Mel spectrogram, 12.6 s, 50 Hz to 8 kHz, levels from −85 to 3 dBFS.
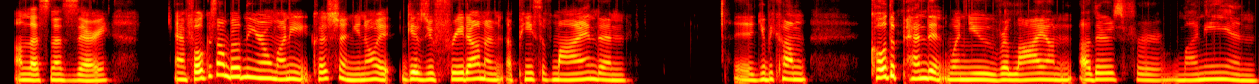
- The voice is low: No, high, 220 Hz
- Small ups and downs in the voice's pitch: Yes, narrow, 2.3 semitones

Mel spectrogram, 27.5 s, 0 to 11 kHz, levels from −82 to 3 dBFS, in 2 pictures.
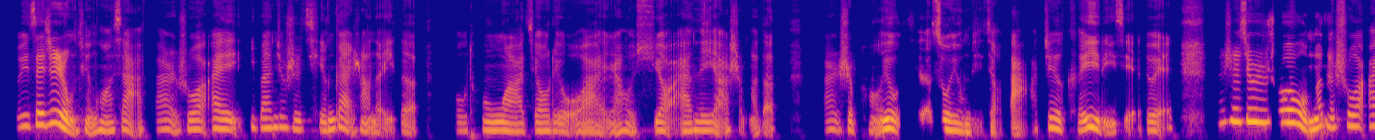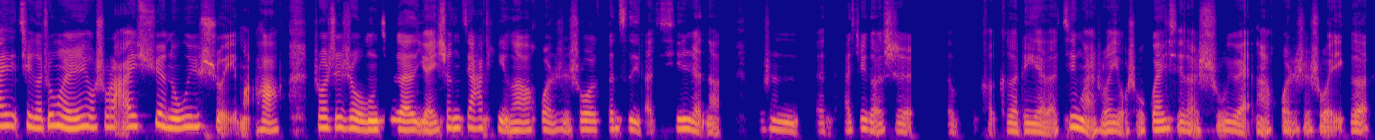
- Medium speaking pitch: Yes, medium, 170 Hz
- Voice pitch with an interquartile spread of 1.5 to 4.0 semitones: No, average, 4.9 semitones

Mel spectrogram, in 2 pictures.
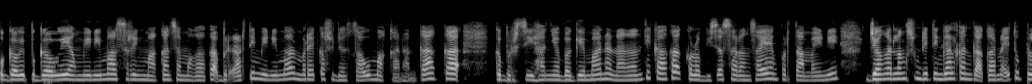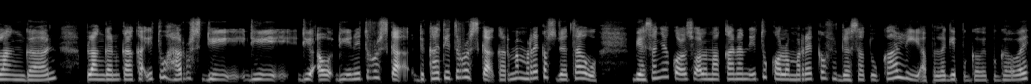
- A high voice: Yes, high, 230 Hz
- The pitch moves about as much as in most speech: Yes, average, 3.0 semitones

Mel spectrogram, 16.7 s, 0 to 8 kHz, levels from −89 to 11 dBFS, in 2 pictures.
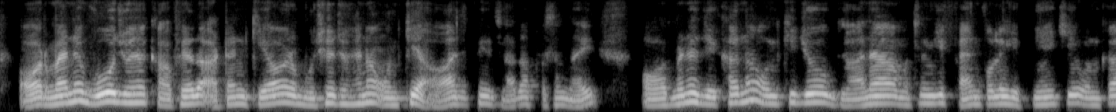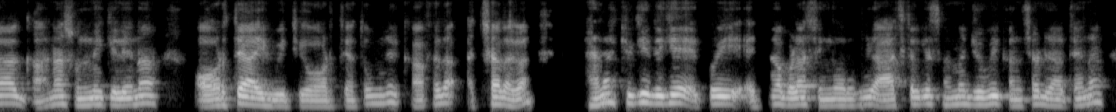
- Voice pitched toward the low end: No, medium, 145 Hz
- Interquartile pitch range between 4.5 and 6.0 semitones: No, average, 3.6 semitones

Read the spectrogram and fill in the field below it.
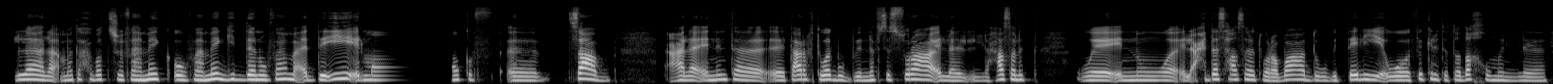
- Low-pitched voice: No, high, 205 Hz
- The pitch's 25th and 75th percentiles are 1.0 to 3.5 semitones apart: Yes, average, 2.8 semitones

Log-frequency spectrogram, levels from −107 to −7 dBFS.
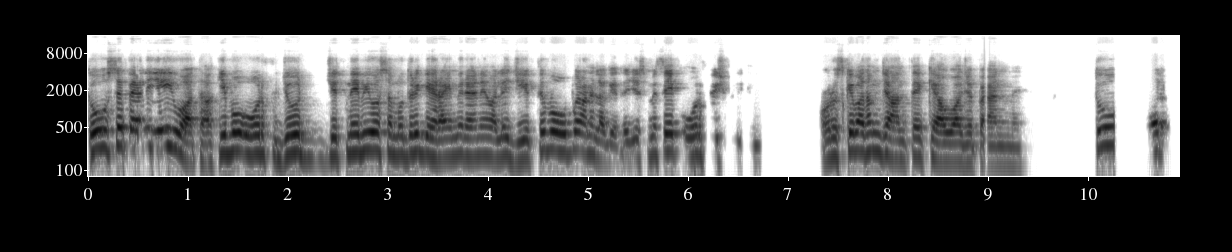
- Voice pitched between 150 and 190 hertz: Yes, medium, 185 Hz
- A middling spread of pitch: Yes, average, 4.5 semitones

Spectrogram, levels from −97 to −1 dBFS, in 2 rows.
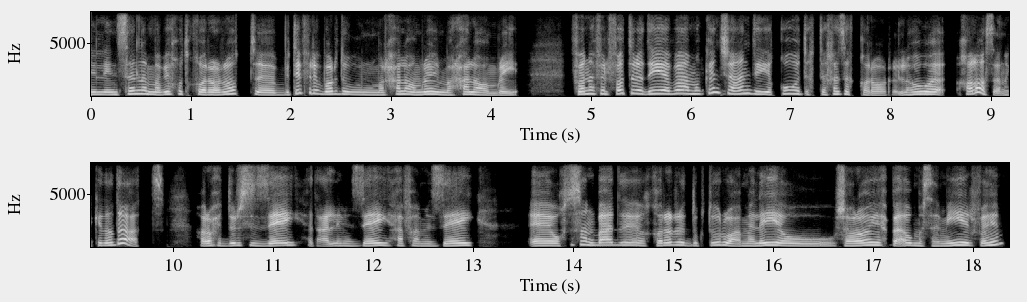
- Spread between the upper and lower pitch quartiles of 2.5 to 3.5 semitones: No, average, 4.2 semitones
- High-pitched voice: Yes, high, 230 Hz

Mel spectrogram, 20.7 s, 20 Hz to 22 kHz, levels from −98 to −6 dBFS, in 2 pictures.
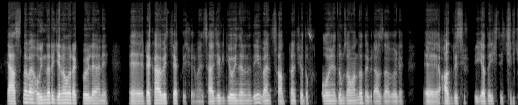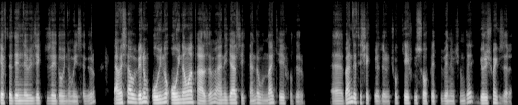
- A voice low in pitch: Yes, low, 100 Hz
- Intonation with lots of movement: No, average, 3.3 semitones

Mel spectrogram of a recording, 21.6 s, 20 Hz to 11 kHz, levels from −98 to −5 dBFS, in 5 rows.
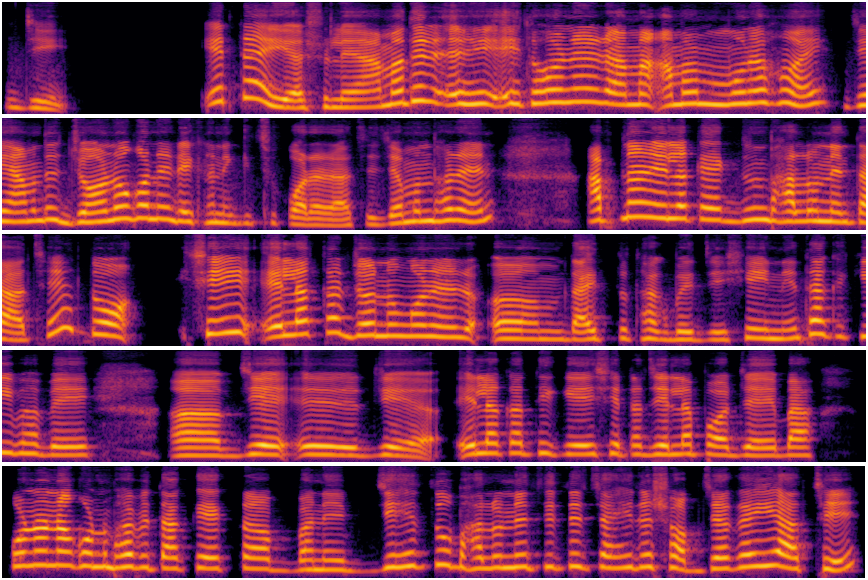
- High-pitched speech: Yes, very high, 310 Hz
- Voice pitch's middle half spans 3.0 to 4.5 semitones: No, wide, 5.5 semitones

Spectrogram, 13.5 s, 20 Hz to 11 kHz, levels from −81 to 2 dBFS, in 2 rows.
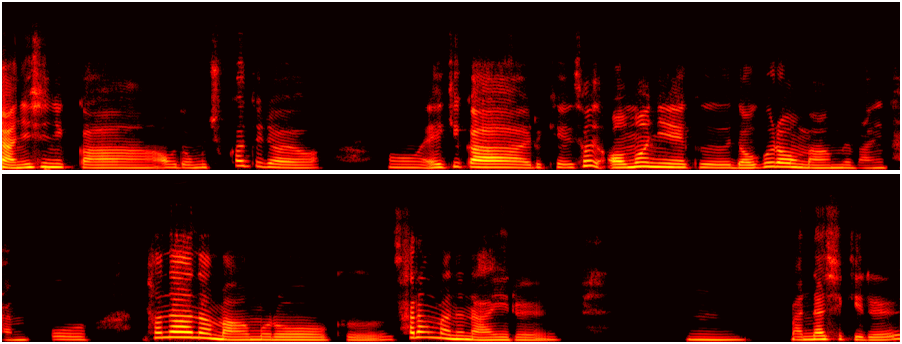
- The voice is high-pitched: Yes, high, 200 Hz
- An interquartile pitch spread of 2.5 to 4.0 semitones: Yes, average, 3.4 semitones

